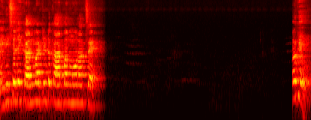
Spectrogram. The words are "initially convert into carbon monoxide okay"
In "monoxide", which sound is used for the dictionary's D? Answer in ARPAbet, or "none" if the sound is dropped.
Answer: none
